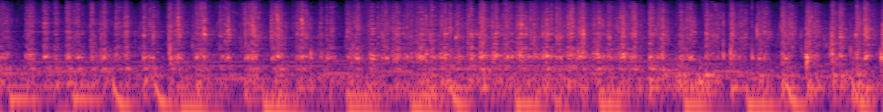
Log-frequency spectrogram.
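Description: Wire whisk beating eggs and sugar in a glass mixing bowl: a fast, steady clinking of the wires against the glass.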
